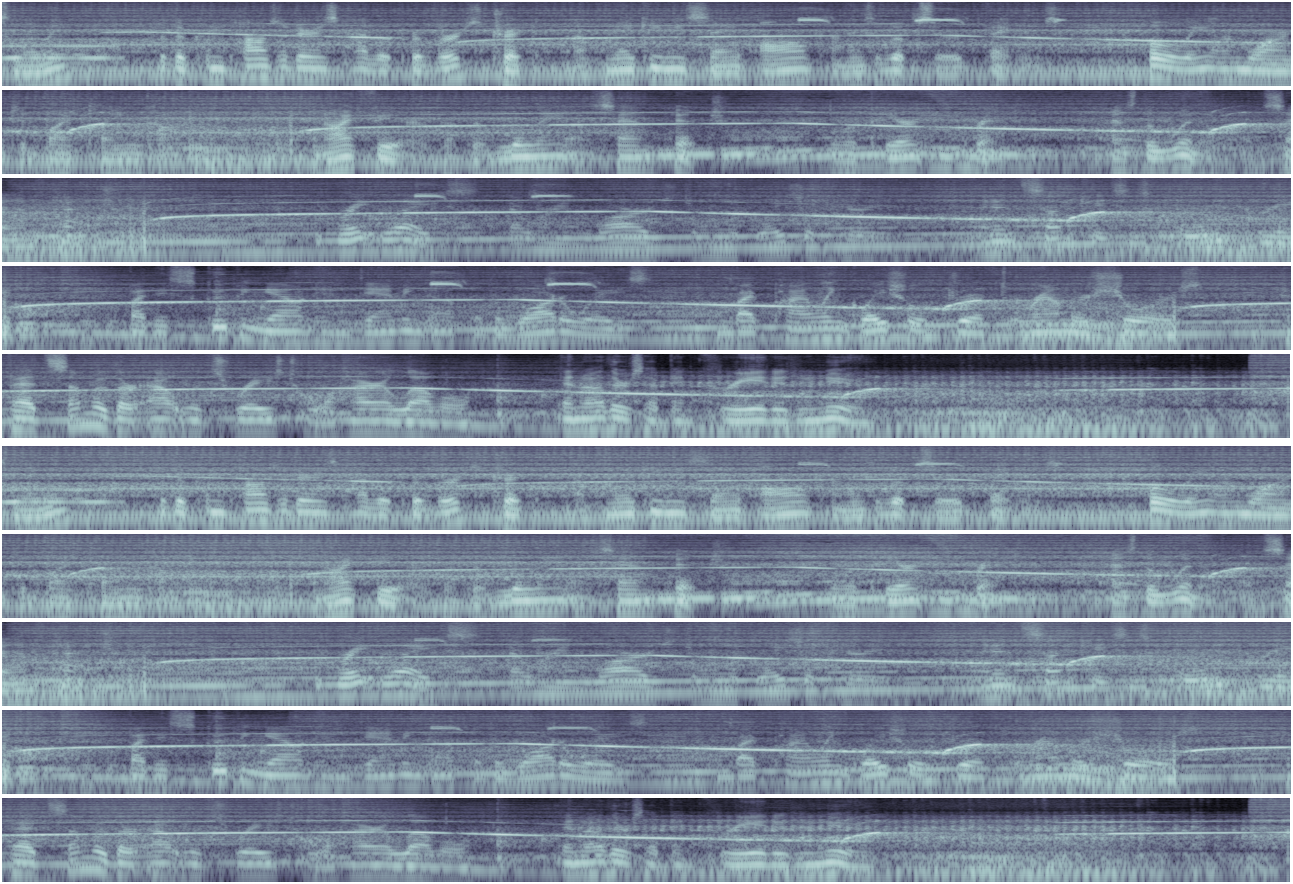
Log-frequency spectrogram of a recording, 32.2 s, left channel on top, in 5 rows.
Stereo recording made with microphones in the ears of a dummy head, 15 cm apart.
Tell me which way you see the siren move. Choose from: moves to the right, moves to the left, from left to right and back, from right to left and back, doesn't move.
moves to the right.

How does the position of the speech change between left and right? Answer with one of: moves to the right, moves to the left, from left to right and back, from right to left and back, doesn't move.
from left to right and back.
